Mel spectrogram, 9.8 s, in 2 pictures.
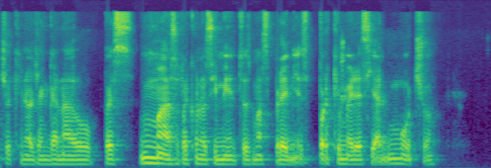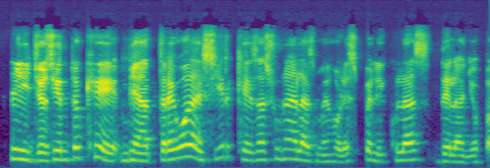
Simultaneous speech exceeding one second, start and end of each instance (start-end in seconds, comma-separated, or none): none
